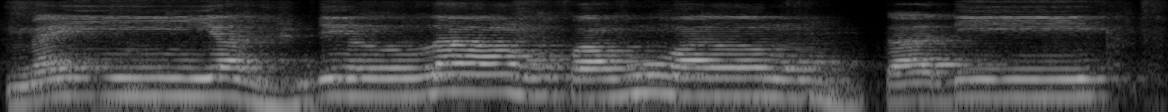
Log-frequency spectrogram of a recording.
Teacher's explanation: Ya, yang didengung adalah may, didengungkan ya. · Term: idgham bigunnah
